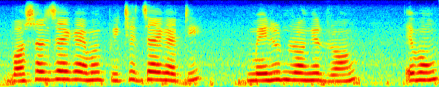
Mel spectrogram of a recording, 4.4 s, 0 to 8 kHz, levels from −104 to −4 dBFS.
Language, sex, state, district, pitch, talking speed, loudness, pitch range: Bengali, female, West Bengal, Paschim Medinipur, 255 Hz, 125 wpm, -15 LUFS, 240-270 Hz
